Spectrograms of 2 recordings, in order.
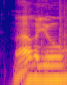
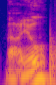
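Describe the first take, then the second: First: Higher, much louder shout of "Mario!". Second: Louder questioning call of the name. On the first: Myron pounding the door and shouting for Mario, alarmed. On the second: Myron calling Mario through the door, louder, uncertain. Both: A narrator's reading.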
